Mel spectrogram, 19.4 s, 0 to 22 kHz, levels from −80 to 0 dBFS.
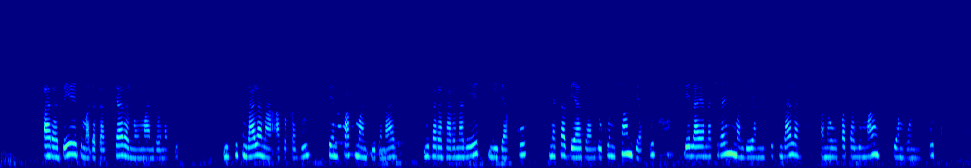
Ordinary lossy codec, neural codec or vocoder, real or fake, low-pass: MP3, 24 kbps; none; real; 3.6 kHz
